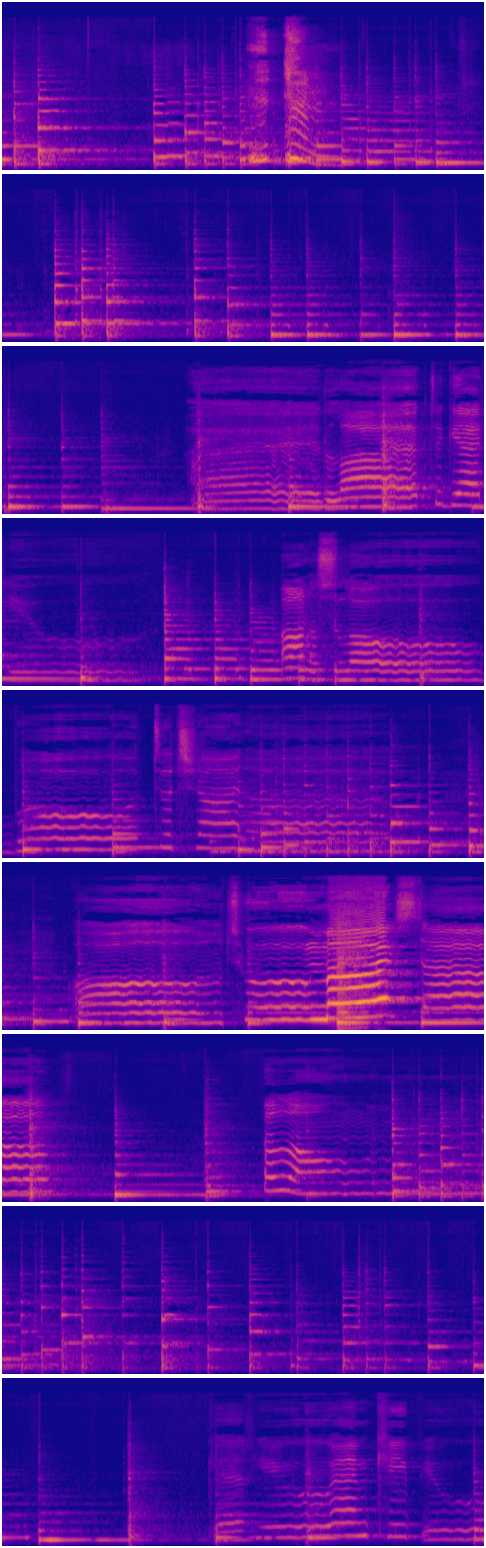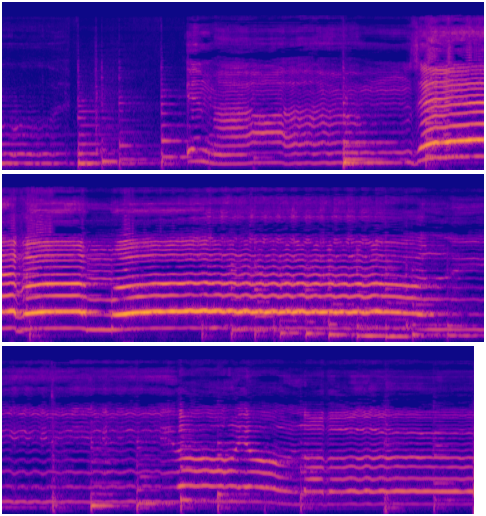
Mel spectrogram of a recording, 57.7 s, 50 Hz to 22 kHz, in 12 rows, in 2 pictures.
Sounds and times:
Music: 0.0s - 21.0s, 21.6s - 31.6s, 32.4s - 42.3s, 43.0s - 47.5s, 51.8s - 57.7s.

